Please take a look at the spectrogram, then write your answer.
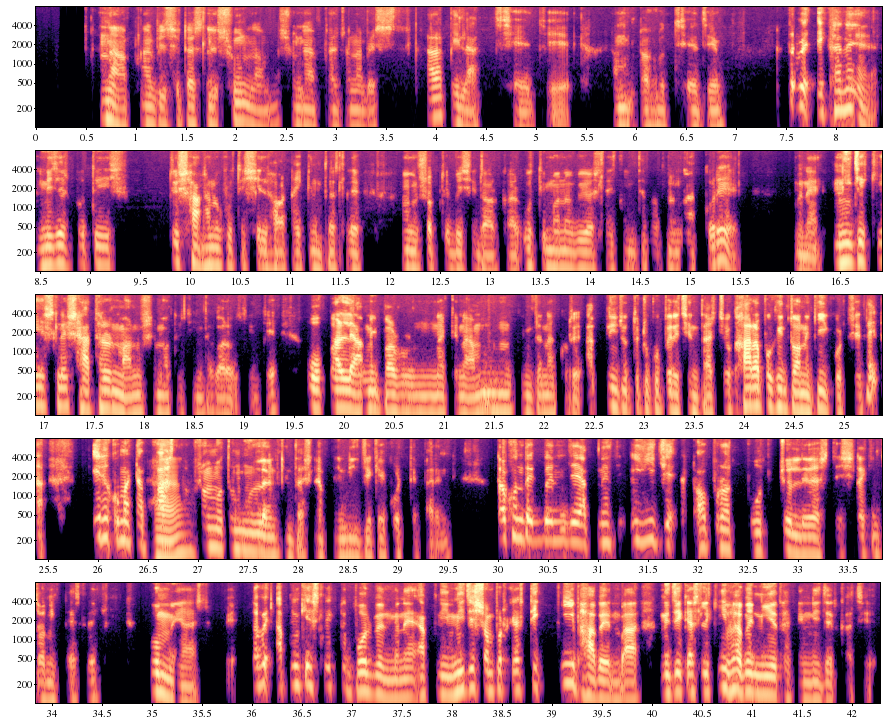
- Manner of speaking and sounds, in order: static; unintelligible speech
- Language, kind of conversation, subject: Bengali, advice, আমি কেন বারবার নিজেকে দোষ দিই এবং অপরাধবোধ অনুভব করি?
